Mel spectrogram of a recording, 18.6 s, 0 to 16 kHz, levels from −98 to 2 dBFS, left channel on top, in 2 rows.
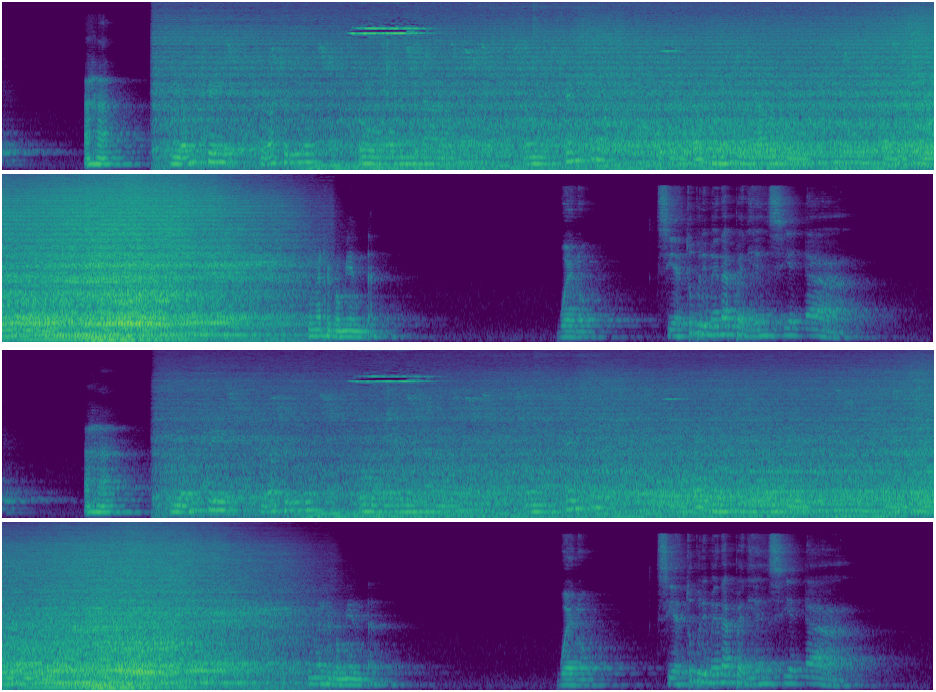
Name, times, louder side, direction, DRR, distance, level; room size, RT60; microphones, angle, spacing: voice 1, 0.8-1.1 1.7-2.3 2.6-3.1 3.6-4.6 5.2-6.2 6.5-8.4 8.8-9.9 10.4-11.1 12.4-13.1, left 2 dB, 40° left, 5 dB, 0.4 m, -35 dB
sound 1, 1.5-12.4, left 4 dB, 75° left, 0.8 m, -28 dB
voice 2, 14.9-15.2 15.9-17.8, equal, 5° right, 2 dB, 0.8 m, -42 dB
9.0 x 4.4 x 3.6 m, 1.2 s
head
